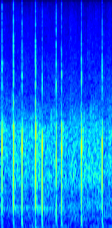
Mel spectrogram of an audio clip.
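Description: A handful of sparse, separate claps at a business challenge event, sharp isolated hits spaced irregularly like a few people clapping rather than a full crowd.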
